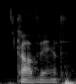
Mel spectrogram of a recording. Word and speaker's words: Cobb Vanth: Cobb Vanth.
